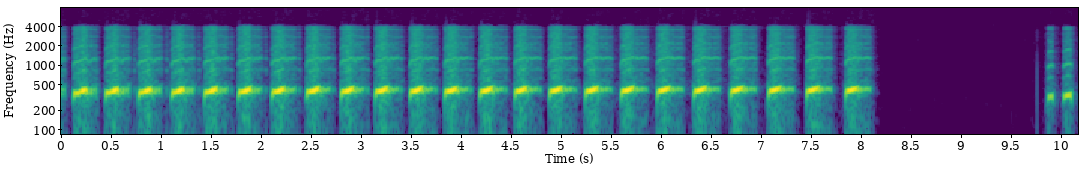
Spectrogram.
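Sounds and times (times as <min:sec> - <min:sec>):
greater coucal booming hoots: 0:00.0 - 0:08.1.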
